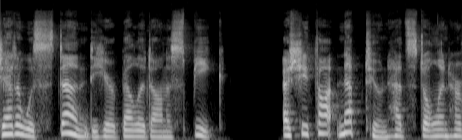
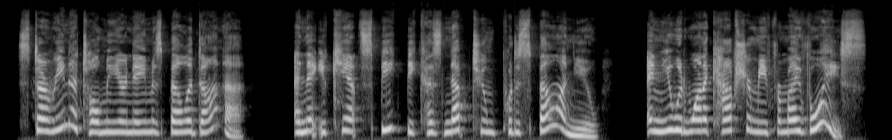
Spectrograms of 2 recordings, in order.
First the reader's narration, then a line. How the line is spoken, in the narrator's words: cried out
